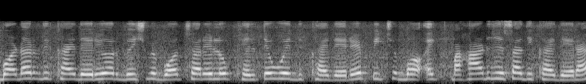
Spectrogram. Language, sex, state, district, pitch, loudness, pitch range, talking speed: Hindi, female, Uttar Pradesh, Jalaun, 250 Hz, -13 LUFS, 230-265 Hz, 235 wpm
